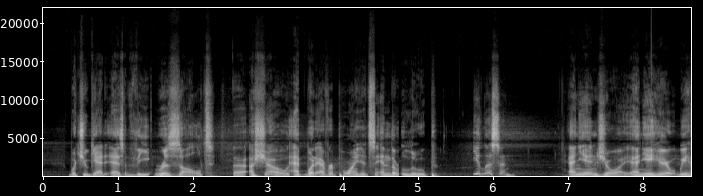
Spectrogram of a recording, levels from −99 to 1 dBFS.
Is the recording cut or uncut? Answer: cut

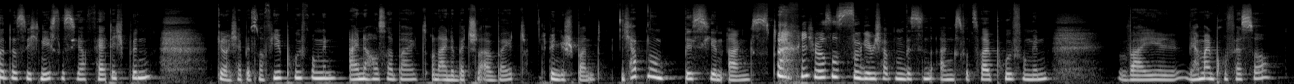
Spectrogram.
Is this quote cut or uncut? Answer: uncut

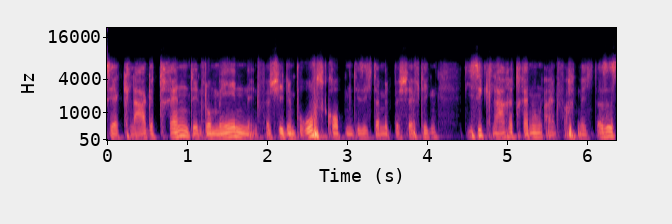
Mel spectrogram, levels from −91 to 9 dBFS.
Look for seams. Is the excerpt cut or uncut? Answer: cut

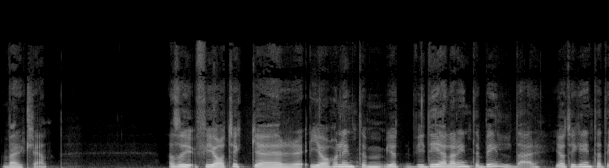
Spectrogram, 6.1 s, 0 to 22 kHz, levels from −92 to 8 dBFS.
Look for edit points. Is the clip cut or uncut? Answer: uncut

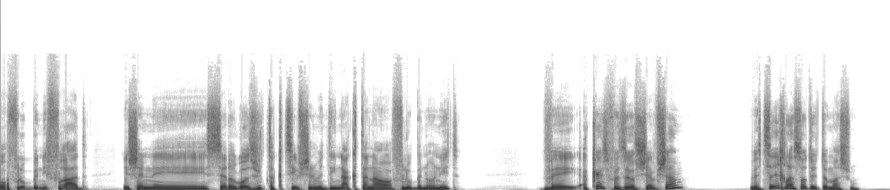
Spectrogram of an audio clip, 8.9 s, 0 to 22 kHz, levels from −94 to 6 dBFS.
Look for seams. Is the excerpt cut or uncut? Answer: uncut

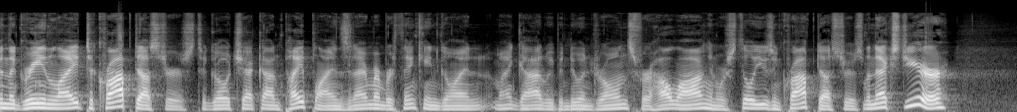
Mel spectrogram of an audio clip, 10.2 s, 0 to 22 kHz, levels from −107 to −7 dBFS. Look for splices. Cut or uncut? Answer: cut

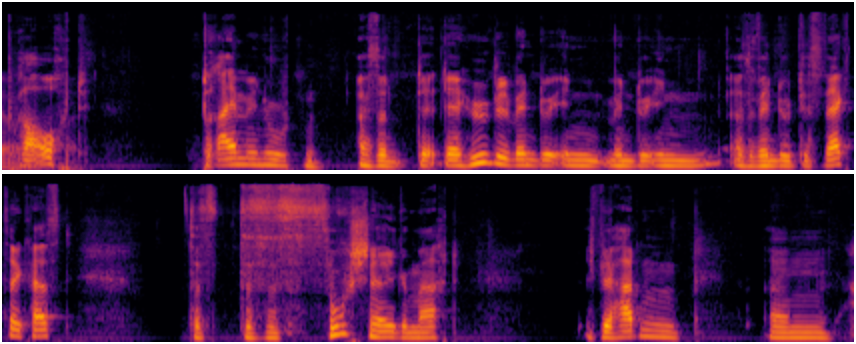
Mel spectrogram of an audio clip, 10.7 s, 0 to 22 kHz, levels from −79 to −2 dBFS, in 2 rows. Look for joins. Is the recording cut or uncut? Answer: uncut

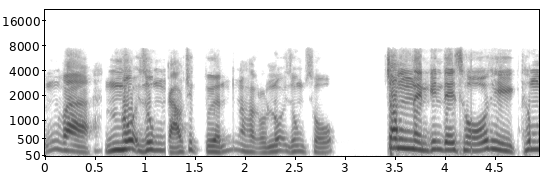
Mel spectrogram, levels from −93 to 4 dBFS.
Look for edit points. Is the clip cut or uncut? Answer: cut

